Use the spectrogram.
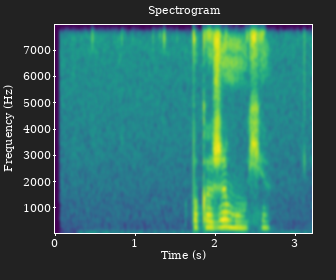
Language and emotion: Russian, neutral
